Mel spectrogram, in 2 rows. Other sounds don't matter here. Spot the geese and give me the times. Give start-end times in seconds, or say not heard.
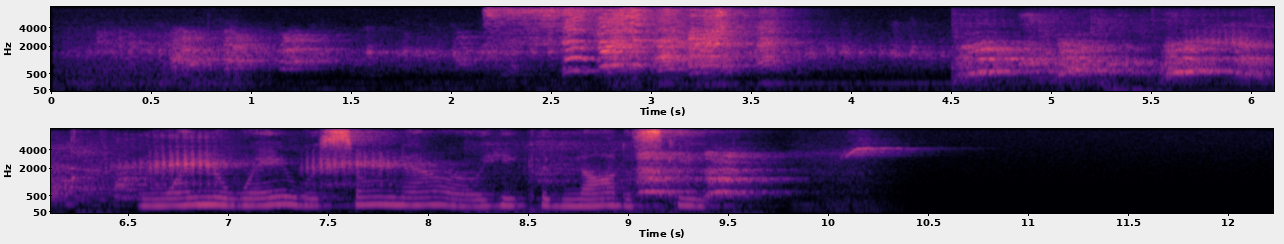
2.1-3.6.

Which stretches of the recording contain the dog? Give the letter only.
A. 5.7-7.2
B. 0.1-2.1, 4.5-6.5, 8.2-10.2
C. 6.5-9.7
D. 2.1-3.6
B.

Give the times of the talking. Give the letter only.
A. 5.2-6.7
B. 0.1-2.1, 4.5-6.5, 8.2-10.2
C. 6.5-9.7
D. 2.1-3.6
C.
